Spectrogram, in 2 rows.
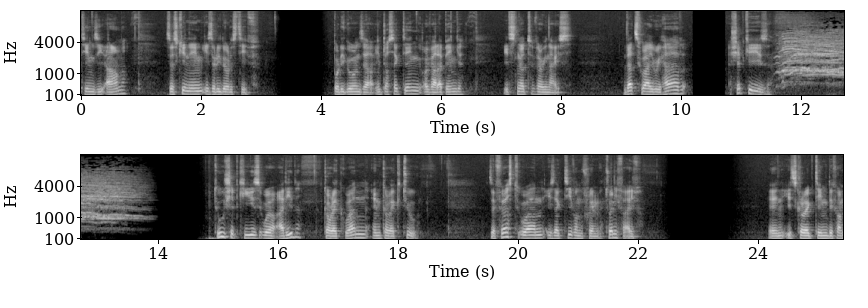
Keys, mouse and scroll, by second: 1.7 r, 6.6 r, 10.2 r, 10.9 click, 14.5 click, 15.4 click, 16.0 click, 17.9 click, 21.1 click, 23.6-25.2 drag.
